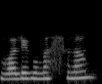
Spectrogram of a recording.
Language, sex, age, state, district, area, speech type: Kashmiri, female, 30-45, Jammu and Kashmir, Bandipora, rural, conversation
